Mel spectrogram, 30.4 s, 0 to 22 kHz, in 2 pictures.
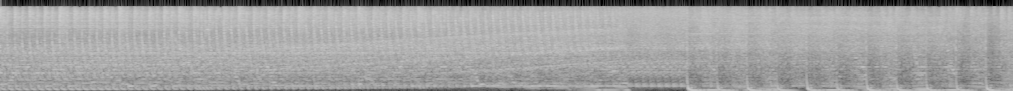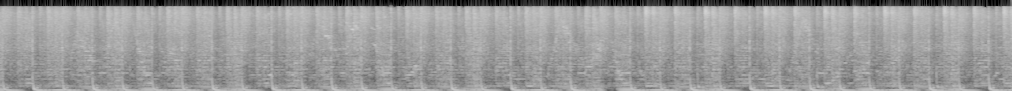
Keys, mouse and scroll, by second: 1.1 click, 4.6 KP_5, 4.7 KP_0, 9.3-30.3 drag.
